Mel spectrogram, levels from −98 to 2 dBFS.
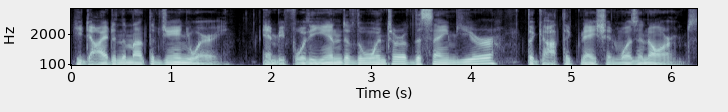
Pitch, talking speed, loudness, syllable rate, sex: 95 Hz, 230 wpm, -17 LUFS, 5.6 syllables/s, male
